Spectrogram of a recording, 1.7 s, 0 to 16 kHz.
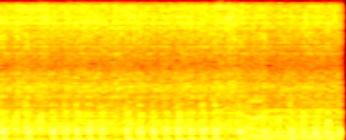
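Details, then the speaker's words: Suzuki Raider 150 motorcycle engine at idle after thickening the engine oil with diesel engine oil to reduce bearing clearances; it knocked at idle before, now an even single-cylinder putter with no knock: normal idle after the fix. "So malagatak talaga yan nung una na naka-idle siya, malagatak. Pero ngayon, diba, wala nang lagatak."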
